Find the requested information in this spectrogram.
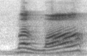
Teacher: واللہ، اللہ کو موٹا پڑا، پیچھے زبر آ رہا ہے واو پر ، واللہ، ہا پیش ہو، واللہ لا، لام کھڑا زبر لا،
